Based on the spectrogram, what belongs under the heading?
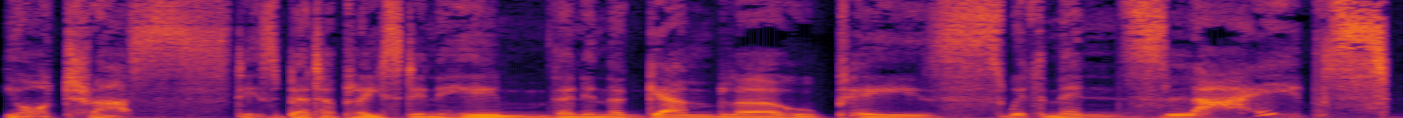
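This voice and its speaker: A man voicing a short, robed, fanatical priest who speaks with a lisp in a hushed, whispery way. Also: low-pitched, steady tone, slow, breathy edge, dry recording, studio quality, full character voice. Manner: hushed, whispery, distant delivery.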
